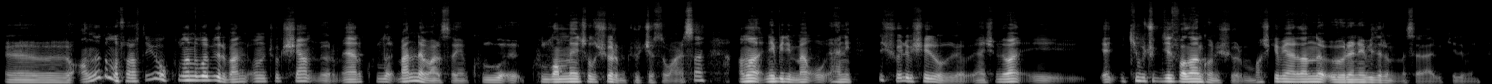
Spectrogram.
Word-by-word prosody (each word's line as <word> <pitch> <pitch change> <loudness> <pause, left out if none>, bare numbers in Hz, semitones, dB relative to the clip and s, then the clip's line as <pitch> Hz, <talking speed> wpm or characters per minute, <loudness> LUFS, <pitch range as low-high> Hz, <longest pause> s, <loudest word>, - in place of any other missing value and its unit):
Eee, 110 - -7 0.7
anladım, 315 0 -2
o - - +4
tarafta 155 +4 -4
yok, 240 -2 -2
kullanılabilir. 195 - +4
Ben 120 +3 -1
onu 140 +1 -6
çok 150 +1 -13
şey 155 - 0
yapmıyorum. 85 - -7
Yani 115 +1 0
kulla 130 0 -8
ben 140 +5 +3
de - - +5
varsa, 90 -1 -4
ya, 85 0 -10
kulla 105 +3 -4
eee, - - -9
kullanmaya 120 +2 +3
çalışıyorum 125 -6 -1
Türkçesi 95 -1 -10
varsa 85 - -5 0.3
ama, 140 +2 +6
ne 135 +1 +3
bileyim, 125 -6 +1
ben 115 - +2
o, 110 0 -10
hani, 115 -2 -4 0.3
bir 205 - -10
de - - -13
şöyle 155 0 -1
bir - - -1
şey 145 -1 +1
de 130 - +1
oluyor: 80 -5 -7
Yani, 95 +1 -9
şimdi 120 +4 -2
ben, 130 0 +6
eee, 85 -4 -14 0.2
ya, - - -3
2,5 150 0 -4
dil 145 0 +5
falan 130 -1 +8
konuşuyorum. 90 -5 -9
Başka 115 +5 -4
bir - - +2
yerden 125 0 +4
de - - +7
öğrenebilirim 110 -5 +2
mesela 80 - -13
bir - - -24
kelimeyi. 70 -4 -21
125 Hz, 215 wpm, -24 LUFS, 100-145 Hz, 0.7 s, falan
